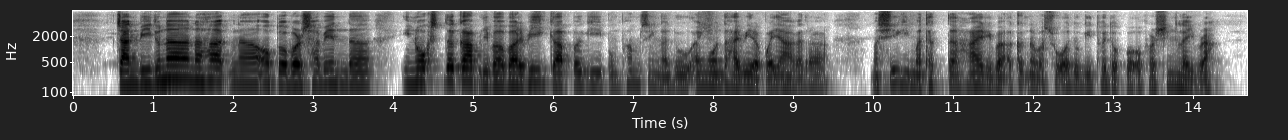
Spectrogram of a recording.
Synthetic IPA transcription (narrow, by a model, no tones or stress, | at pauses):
t͡ʃanbidunɐnɐɦak̚nɐok̚tobɐɾsabendɐ | inoksdɐkap̚libɐbɐɾbiɡapːɐɡipuŋpʰɐmsiŋɐduɐ̰jŋondɐɦajbiɾɐk̚pɐjaɡɐd̪ɾa | mɐsiɡimɐtʰɐk̚tɐɦajɾibɐɐ̰kɐk̚nɐbɐ̰soɐ̰duɡitʰojdok̚pɐo̰pʰɐɾsiŋlɐjbɾa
